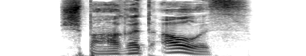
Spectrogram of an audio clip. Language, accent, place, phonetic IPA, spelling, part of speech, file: German, Germany, Berlin, [ˌʃpaːʁət ˈaʊ̯s], sparet aus, verb, De-sparet aus.ogg
- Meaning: second-person plural subjunctive I of aussparen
